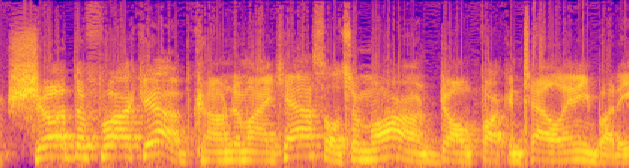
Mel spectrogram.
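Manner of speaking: lightly voiced menacing baron, low and fast at the end; a hint of a sinister nobleman; creepy baron.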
